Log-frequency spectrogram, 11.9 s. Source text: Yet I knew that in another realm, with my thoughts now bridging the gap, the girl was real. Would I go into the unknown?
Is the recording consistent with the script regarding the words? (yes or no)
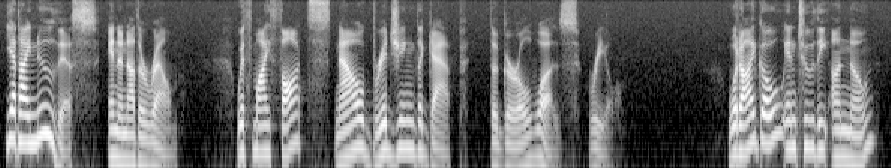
no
